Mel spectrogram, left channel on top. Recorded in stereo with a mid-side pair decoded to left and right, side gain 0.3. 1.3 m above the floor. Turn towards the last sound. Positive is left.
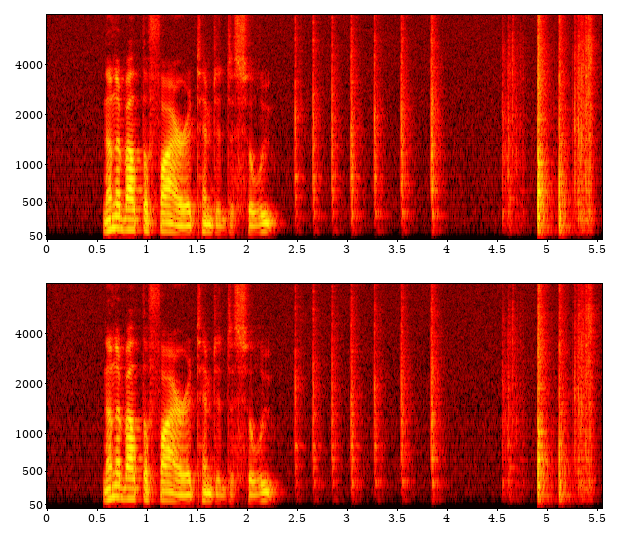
turn(degrees=35)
